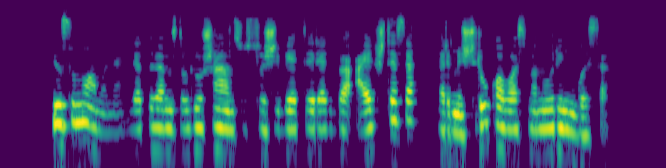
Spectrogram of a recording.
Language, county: Lithuanian, Vilnius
